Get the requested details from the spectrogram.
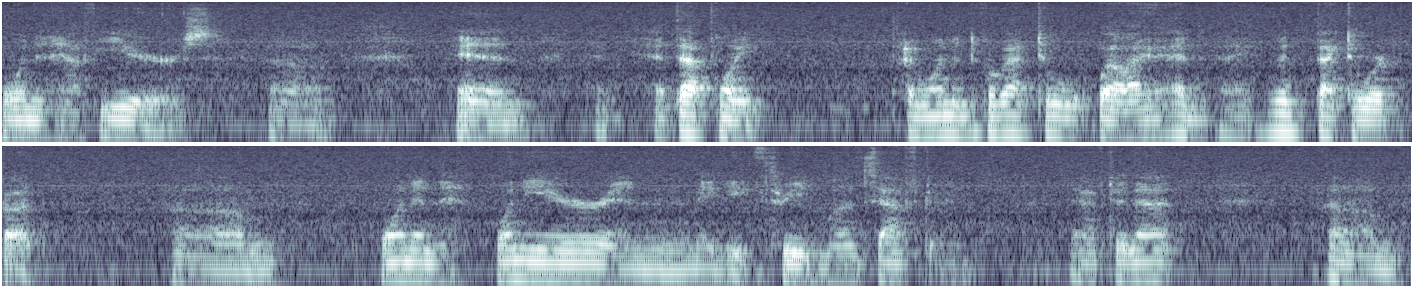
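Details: Adult man recovering from global aphasia who has returned to work: aphasia (recovering global aphasia).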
